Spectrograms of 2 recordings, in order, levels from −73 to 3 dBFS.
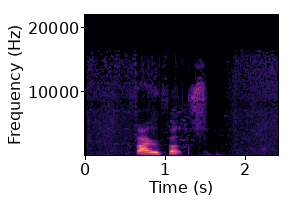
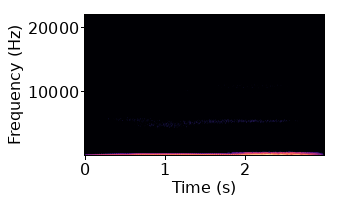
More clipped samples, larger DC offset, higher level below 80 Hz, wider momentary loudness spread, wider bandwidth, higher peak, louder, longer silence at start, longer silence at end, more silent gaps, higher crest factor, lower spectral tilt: neither; neither; second, -70 dBFS vs -22 dBFS; first, 26 LU vs 20 LU; first, 17 kHz vs 0.5 kHz; second, -6 dBFS vs -2 dBFS; second, -24 LUFS vs -19 LUFS; first, 0.65 s vs 0.1 s; first, 0.95 s vs 0.1 s; neither; about the same, 20 dB vs 16 dB; second, -2.5 dB/octave vs -12.5 dB/octave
